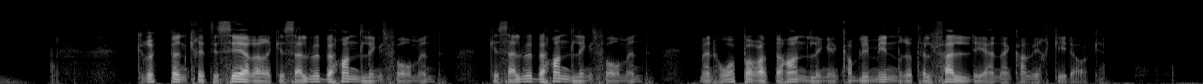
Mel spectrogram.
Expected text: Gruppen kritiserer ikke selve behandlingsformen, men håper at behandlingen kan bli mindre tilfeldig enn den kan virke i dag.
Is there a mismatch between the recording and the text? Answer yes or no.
yes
